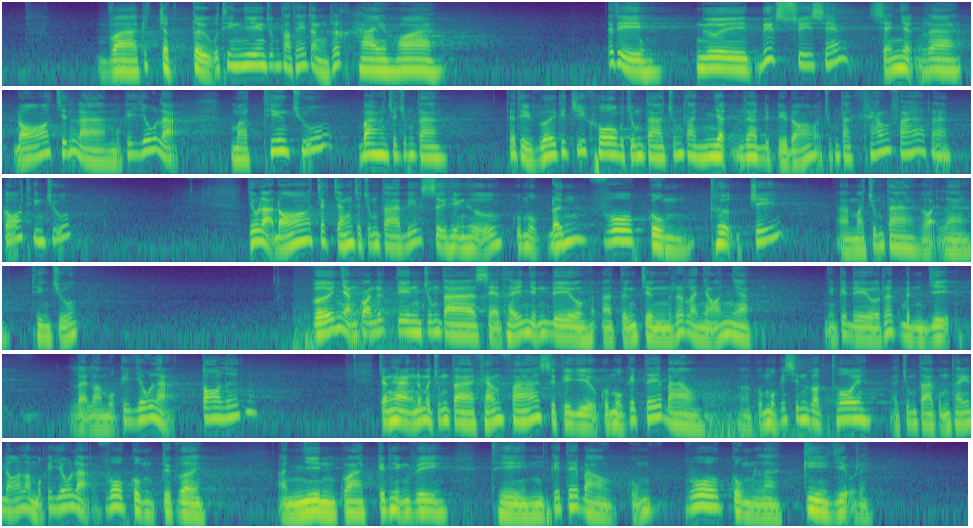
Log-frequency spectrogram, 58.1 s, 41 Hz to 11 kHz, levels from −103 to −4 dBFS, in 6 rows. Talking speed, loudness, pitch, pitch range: 180 wpm, -24 LUFS, 125 Hz, 105-145 Hz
